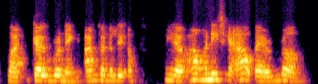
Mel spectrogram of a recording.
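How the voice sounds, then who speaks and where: A woman uses an ordinary speaking voice at a medium pitch, and her pitch varies in an ordinary way. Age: 50s. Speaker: nutritional therapist. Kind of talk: casual interview chat.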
